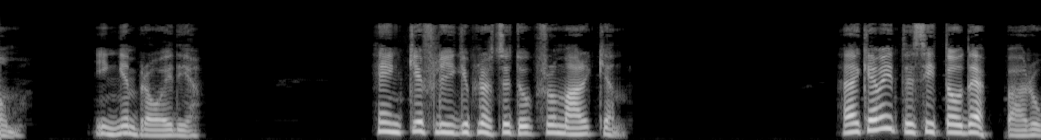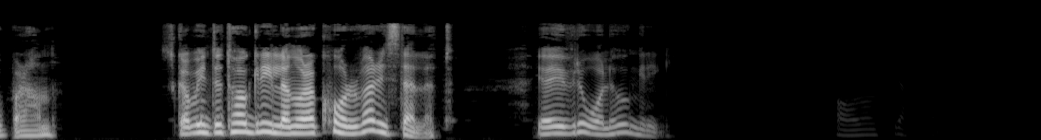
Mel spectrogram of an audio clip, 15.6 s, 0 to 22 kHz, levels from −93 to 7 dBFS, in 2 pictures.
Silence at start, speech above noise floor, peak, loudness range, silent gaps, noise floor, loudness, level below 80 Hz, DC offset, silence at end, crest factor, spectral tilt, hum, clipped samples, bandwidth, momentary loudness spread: 0 s; over 70 dB; -2 dBFS; 12 LU; none; under -90 dBFS; -20 LUFS; -78 dBFS; under 0.1%; 3 s; 20 dB; -5.5 dB/octave; none; under 0.1%; 11 kHz; 15 LU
